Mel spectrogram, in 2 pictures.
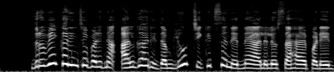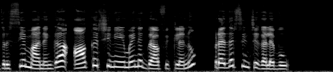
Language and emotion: Telugu, neutral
